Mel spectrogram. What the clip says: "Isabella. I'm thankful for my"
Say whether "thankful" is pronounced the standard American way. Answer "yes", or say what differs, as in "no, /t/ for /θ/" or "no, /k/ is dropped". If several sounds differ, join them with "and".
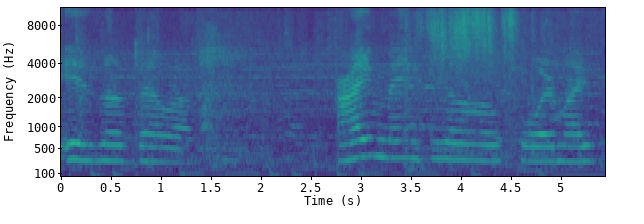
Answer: no, /f/ is dropped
